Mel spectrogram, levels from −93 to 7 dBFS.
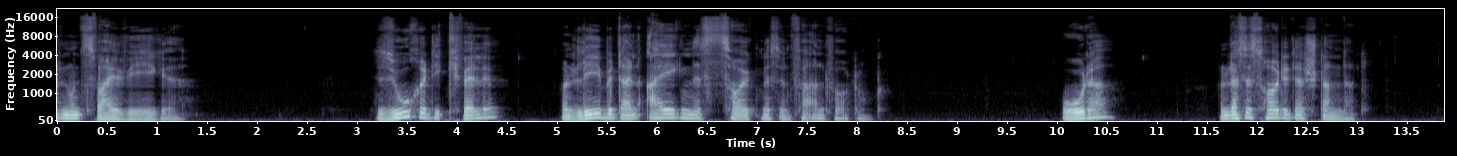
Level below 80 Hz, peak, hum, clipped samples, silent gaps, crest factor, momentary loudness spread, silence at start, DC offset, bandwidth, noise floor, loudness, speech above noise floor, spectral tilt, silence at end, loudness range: -50 dBFS; -6 dBFS; none; under 0.1%; none; 18 dB; 16 LU; 0 s; under 0.1%; 17 kHz; -72 dBFS; -22 LUFS; 50 dB; -6.5 dB/octave; 0.9 s; 7 LU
